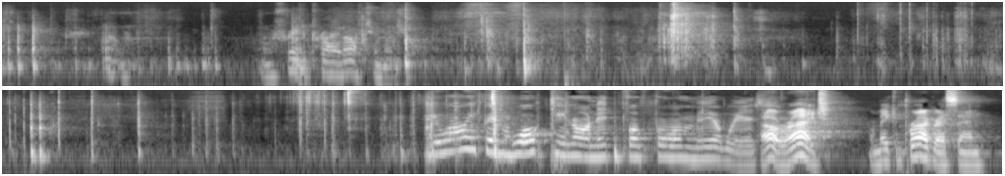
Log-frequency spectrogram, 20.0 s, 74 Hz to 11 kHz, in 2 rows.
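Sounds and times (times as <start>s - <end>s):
plastic clicks and creaks: 7.2s - 15.7s
plastic scraping: 8.4s - 15.8s.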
